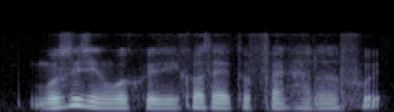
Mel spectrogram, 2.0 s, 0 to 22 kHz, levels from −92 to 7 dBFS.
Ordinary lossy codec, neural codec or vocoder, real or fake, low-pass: none; codec, 16 kHz in and 24 kHz out, 1 kbps, XY-Tokenizer; fake; 7.2 kHz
